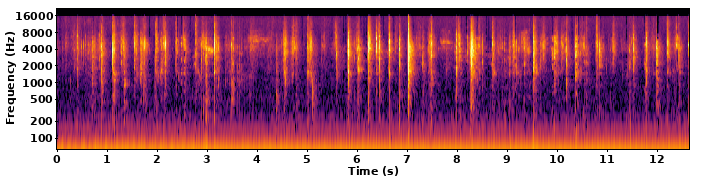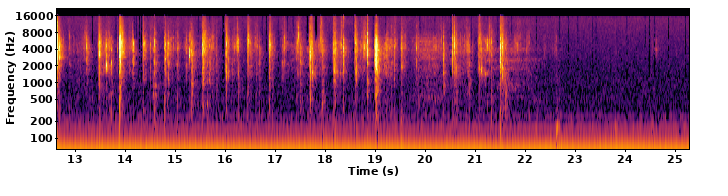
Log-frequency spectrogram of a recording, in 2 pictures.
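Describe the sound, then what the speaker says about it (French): Oracle cards are shuffled and drawn by hand indoors, giving a continuous soft papery riffling and crinkling with scattered sharper card snaps, close and fairly quiet over a low steady hum. "je vais vous tirer 2 cartes de l'oracle du miroir"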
